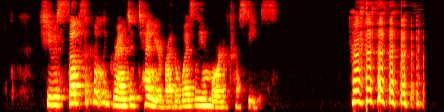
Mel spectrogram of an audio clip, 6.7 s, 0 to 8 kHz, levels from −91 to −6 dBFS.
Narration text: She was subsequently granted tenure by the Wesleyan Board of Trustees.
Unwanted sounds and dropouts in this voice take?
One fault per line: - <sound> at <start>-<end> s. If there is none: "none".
- laugh at 5.2-6.4 s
